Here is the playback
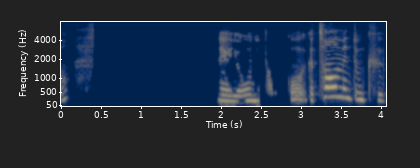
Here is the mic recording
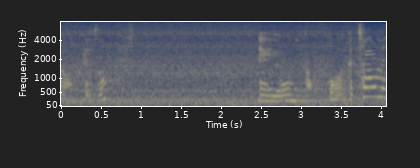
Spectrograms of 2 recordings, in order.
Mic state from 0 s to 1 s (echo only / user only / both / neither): echo only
